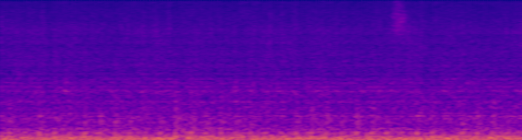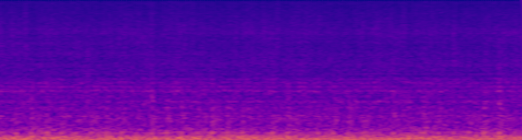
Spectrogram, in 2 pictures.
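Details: Gas dryer that wasn't heating, after clearing a spider web from the gas pipe and burner tip and blowing out dust: steady low roar and constant rumble with no sputter or pulsing, flame now much stronger than before.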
